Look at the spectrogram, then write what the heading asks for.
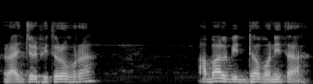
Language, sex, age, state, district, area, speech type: Assamese, male, 60+, Assam, Barpeta, rural, spontaneous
